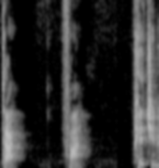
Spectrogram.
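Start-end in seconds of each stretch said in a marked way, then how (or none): 0.0-1.2 "time" and "fine" with a clipped single vowel, like "tahm", "fahn"; shortened I. Shown as a demonstration. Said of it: "gonna be shortened".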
